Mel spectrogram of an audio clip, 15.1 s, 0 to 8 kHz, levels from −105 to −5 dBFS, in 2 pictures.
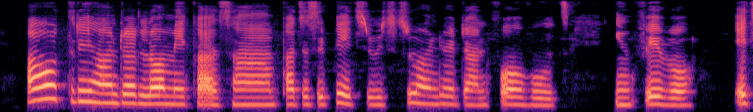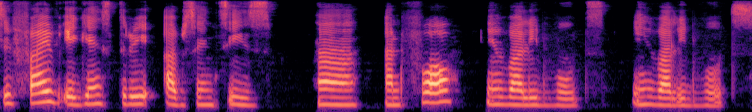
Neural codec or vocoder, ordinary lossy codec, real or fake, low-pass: none; none; real; none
